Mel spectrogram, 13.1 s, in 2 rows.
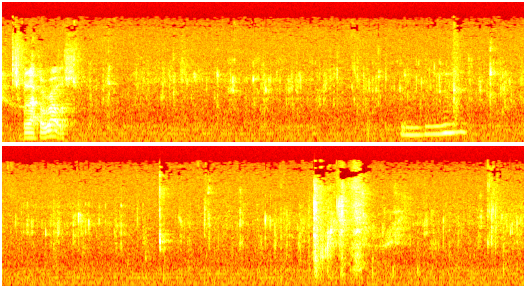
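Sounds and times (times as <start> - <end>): person chewing: 0.0 - 13.0
wet mouth clicks: 8.4 - 9.6.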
